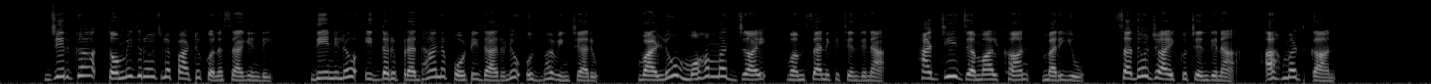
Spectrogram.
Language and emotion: Telugu, neutral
